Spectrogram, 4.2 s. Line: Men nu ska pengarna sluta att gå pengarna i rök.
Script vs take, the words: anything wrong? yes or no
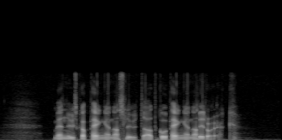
no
